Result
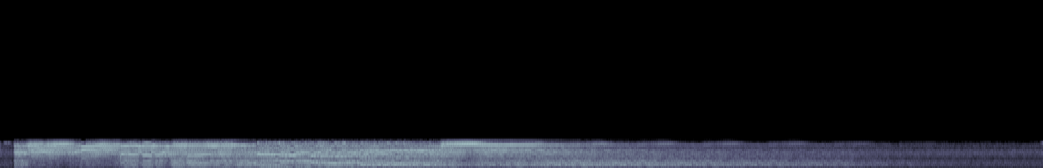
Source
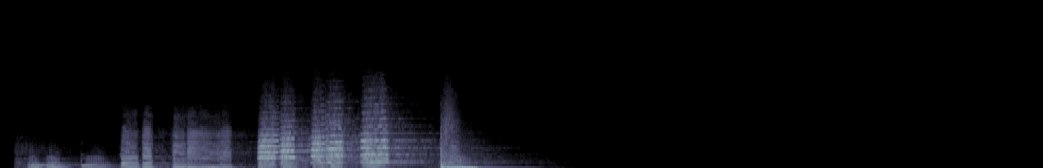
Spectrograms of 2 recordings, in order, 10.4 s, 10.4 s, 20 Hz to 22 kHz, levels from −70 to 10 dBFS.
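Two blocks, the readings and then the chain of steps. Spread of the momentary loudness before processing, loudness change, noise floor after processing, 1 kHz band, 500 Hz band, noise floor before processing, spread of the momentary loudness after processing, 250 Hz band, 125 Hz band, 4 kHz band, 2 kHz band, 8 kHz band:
16 LU, +7.0 dB, −41 dBFS, +7.5 dB, +8.5 dB, below −85 dBFS, 17 LU, −3.5 dB, −10.5 dB, +11.0 dB, +8.5 dB, below −40 dB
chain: lower of the sound and its delayed copy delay 0.74 ms
mid-hump overdrive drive 37 dB, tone 1,200 Hz, clips at −10.5 dBFS
voice inversion scrambler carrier 3,400 Hz
on a send: delay with a band-pass on its return 654 ms, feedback 40%, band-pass 600 Hz, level −6 dB
on the sum: envelope flattener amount 70%

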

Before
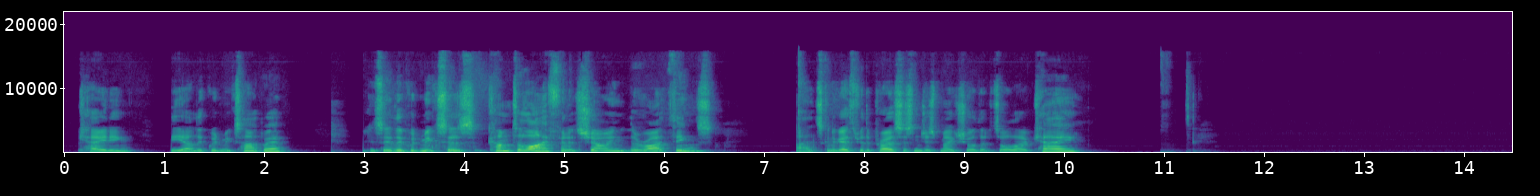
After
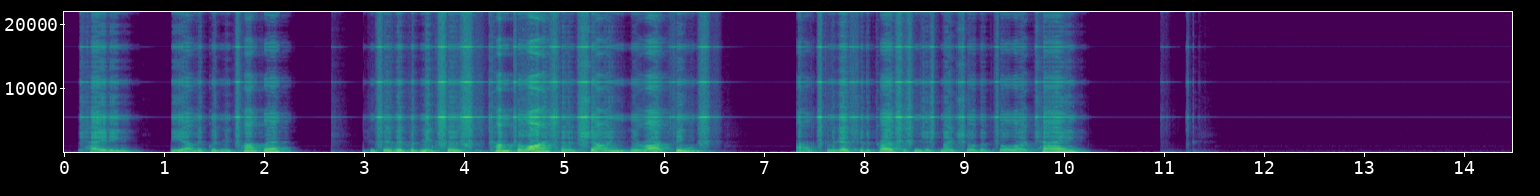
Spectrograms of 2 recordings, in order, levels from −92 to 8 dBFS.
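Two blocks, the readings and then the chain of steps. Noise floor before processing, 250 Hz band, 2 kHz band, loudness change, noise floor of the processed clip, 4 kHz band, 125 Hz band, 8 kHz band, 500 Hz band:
−79 dBFS, +1.5 dB, −2.5 dB, +1.5 dB, −77 dBFS, +3.5 dB, +1.5 dB, −1.0 dB, +1.5 dB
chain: samples sorted by size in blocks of 8 samples
parametric band 2,100 Hz −10 dB 0.26 octaves
on a send: single-tap delay 117 ms −18.5 dB
on the sum: level +1.5 dB

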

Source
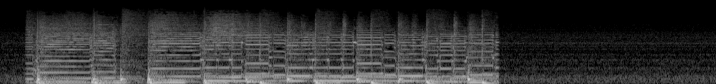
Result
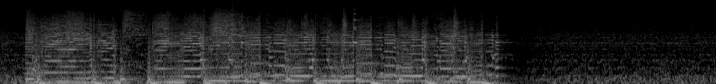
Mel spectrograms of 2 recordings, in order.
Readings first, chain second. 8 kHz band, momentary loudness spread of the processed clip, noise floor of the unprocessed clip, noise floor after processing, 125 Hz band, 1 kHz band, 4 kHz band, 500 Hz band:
−7.5 dB, 17 LU, −49 dBFS, −52 dBFS, −10.5 dB, −7.5 dB, −7.5 dB, −8.5 dB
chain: reverb reduction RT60 1.1 s
low-shelf EQ 95 Hz +8.5 dB
downward compressor 3 to 1, threshold −24 dBFS, peak gain reduction 10 dB
hard clipping −30.5 dBFS, distortion −5 dB
reverb whose tail is shaped and stops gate 210 ms falling, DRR 9 dB

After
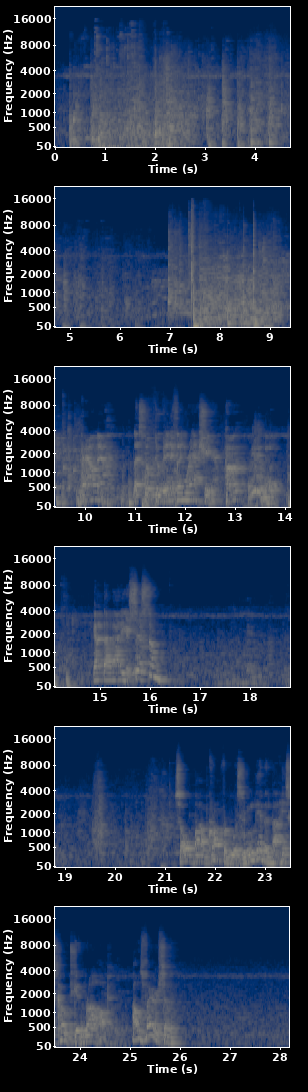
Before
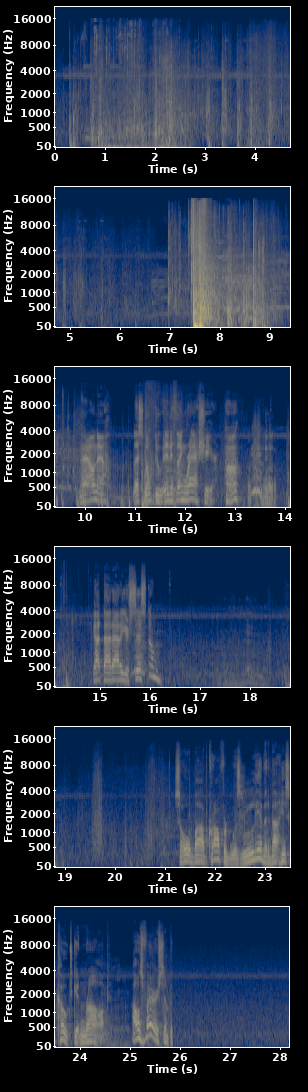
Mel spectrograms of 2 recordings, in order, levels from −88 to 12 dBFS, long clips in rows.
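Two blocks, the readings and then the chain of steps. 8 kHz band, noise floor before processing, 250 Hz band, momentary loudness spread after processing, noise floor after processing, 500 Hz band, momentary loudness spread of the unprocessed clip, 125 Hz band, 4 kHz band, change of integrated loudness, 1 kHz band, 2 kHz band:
−13.5 dB, −58 dBFS, −8.0 dB, 19 LU, −58 dBFS, −8.0 dB, 16 LU, −10.0 dB, −10.5 dB, −11.0 dB, −8.5 dB, −9.0 dB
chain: low-pass filter 3,200 Hz 6 dB per octave
on a send: flutter between parallel walls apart 3 metres, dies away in 0.52 s
on the sum: downward compressor 12 to 1, threshold −30 dBFS, peak gain reduction 24.5 dB
level −3.5 dB

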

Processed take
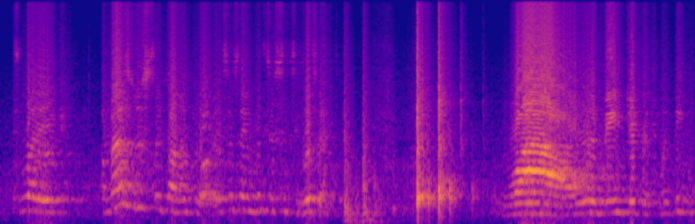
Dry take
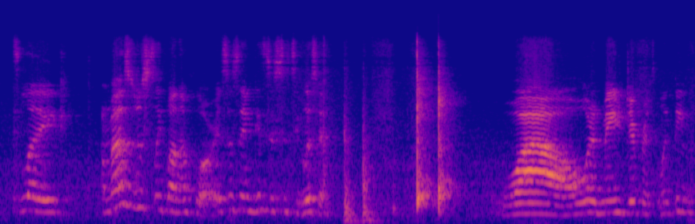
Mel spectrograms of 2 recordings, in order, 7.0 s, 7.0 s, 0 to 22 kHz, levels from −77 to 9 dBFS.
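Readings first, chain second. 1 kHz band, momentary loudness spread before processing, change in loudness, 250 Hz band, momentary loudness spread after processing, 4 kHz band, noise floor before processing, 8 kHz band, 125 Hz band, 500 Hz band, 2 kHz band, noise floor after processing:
+8.0 dB, 19 LU, +8.5 dB, +7.5 dB, 20 LU, +10.5 dB, −56 dBFS, +13.5 dB, +8.0 dB, +8.0 dB, +6.5 dB, −46 dBFS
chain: each half-wave held at its own peak
low-shelf EQ 230 Hz −7 dB
delay that swaps between a low-pass and a high-pass 111 ms, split 1,100 Hz, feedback 53%, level −11 dB
level +4.5 dB

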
